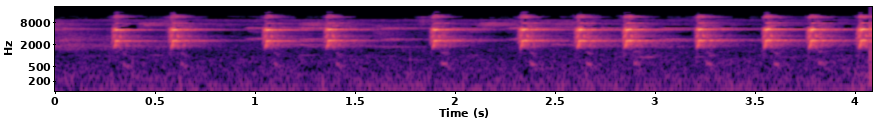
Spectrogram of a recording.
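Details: A Sri Lankan three-striped palm squirrel gives sharp, high chirps in a steady series, several each second.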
